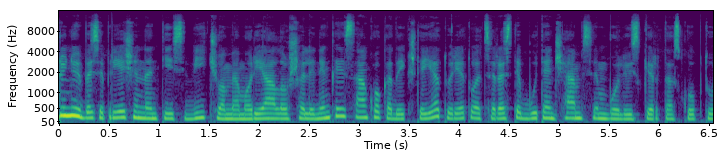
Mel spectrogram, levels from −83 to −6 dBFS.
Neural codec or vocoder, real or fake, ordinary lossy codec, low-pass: none; real; AAC, 48 kbps; 14.4 kHz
